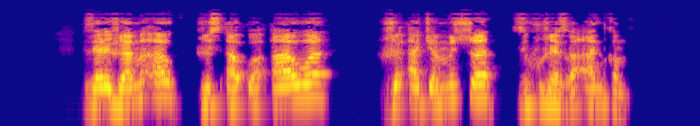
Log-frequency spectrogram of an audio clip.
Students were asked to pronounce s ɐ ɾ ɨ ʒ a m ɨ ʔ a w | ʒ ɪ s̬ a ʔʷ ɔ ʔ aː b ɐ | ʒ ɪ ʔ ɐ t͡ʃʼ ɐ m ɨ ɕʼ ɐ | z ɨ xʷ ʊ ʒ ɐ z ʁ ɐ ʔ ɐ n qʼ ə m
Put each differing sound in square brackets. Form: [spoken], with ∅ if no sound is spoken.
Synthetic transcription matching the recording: [z] ɐ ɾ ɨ ʒ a m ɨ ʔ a w | ʒ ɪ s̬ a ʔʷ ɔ ʔ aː [w] ɐ | ʒ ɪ ʔ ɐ t͡ʃʼ ɐ m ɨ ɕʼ ɐ | z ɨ xʷ ʊ ʒ ɐ z ʁ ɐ ʔ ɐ n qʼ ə m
